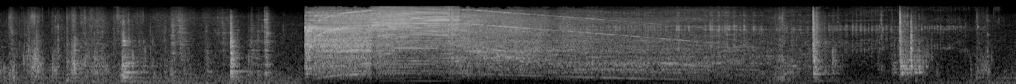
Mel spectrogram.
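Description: A handheld rotary power tool starts abruptly about three seconds in, whining up in pitch, runs loud for about a second and a half, then spins down in a long falling whine. Before and after it, the loose sheet-metal fender panel clatters and knocks as it is handled.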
